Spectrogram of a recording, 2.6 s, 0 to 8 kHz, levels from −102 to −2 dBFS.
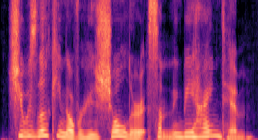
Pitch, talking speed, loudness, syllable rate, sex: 235 Hz, 230 wpm, -17 LUFS, 6.5 syllables/s, female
